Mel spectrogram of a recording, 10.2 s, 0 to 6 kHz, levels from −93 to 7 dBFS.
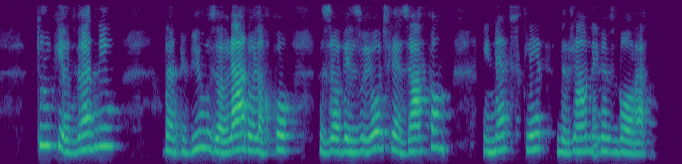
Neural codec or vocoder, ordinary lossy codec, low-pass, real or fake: codec, 16 kHz, 2 kbps, FreqCodec, larger model; none; 5.4 kHz; fake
